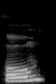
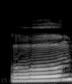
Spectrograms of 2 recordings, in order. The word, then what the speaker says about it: ওম: এর সঠিক উচ্চারণ হল মুখ খোলা রেখে আ ধ্বনি, ঠোঁট সংকুচিত করে ও এবং ঠোঁট ফিরিয়ে এনে ম করা।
